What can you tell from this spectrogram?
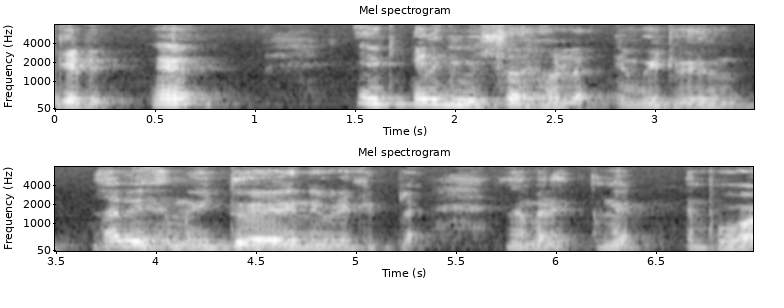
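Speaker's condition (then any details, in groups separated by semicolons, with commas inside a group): Cerebral palsy; from birth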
